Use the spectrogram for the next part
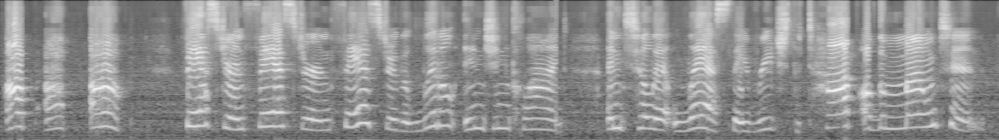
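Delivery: lively storybook read-aloud voice; reading to children. Acted. Grandma reading a storybook to kids, lively and warm. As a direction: read it brightly to the little ones.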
